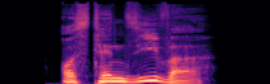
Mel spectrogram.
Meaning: 1. comparative degree of ostensiv 2. inflection of ostensiv: strong/mixed nominative masculine singular 3. inflection of ostensiv: strong genitive/dative feminine singular
- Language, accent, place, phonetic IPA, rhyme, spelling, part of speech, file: German, Germany, Berlin, [ɔstɛnˈziːvɐ], -iːvɐ, ostensiver, adjective, De-ostensiver.ogg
